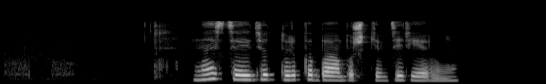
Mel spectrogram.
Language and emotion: Russian, neutral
